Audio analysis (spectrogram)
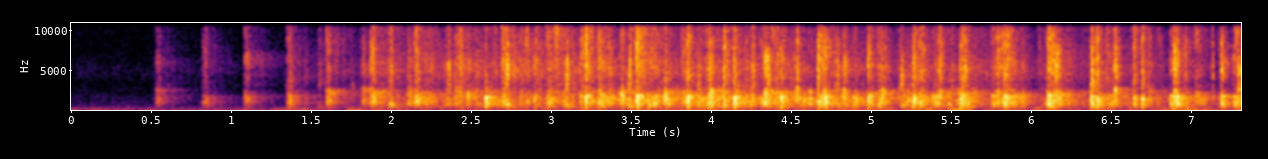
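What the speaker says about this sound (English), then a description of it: "I always like to hear applause when I sit down." Audience applause at a jazz panel, starting with a few scattered claps and swelling into steady, sustained clapping from a room full of people, loud and close with no talk over it.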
